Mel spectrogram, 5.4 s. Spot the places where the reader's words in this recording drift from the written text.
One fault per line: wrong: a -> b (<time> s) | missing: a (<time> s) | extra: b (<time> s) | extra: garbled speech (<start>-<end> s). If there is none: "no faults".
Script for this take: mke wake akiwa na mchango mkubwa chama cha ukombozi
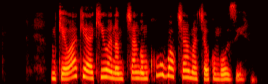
no faults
